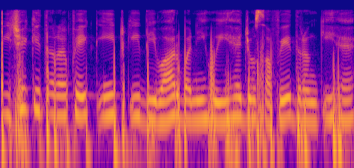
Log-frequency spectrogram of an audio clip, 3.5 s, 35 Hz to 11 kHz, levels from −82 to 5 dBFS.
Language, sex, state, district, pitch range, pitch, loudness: Hindi, female, Bihar, Kishanganj, 175-205 Hz, 185 Hz, -17 LUFS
